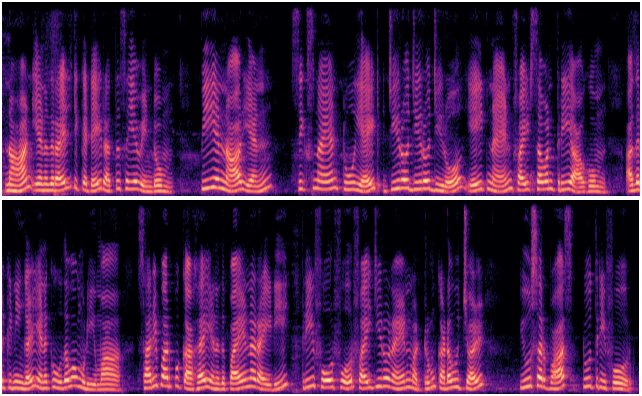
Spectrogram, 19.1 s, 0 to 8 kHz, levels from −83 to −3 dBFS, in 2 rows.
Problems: none marked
